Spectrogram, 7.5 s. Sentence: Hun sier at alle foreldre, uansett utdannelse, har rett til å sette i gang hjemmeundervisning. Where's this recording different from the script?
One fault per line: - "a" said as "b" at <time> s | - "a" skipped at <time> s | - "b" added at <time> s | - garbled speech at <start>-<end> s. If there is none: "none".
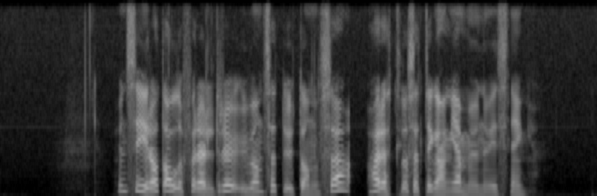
none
